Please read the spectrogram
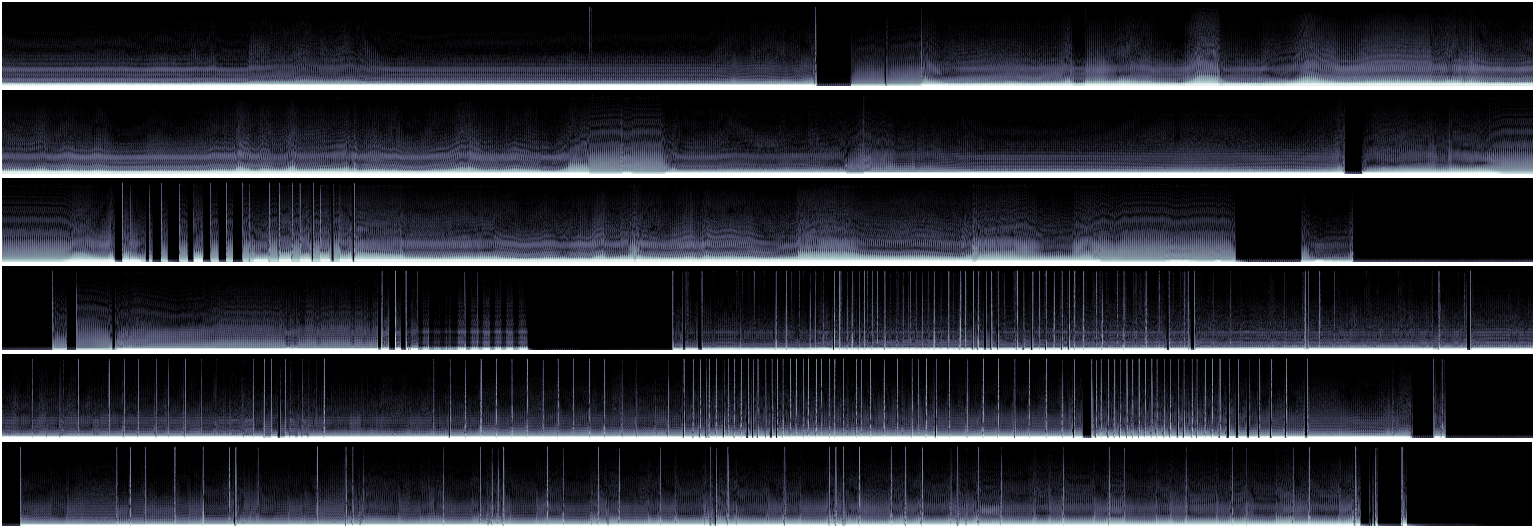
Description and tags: RCA cable going into MOTU interface, touching with finger, overdriving the pre-amps.
glitch, electric, buzz, touch, wet, distortion, electricity, fuzz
